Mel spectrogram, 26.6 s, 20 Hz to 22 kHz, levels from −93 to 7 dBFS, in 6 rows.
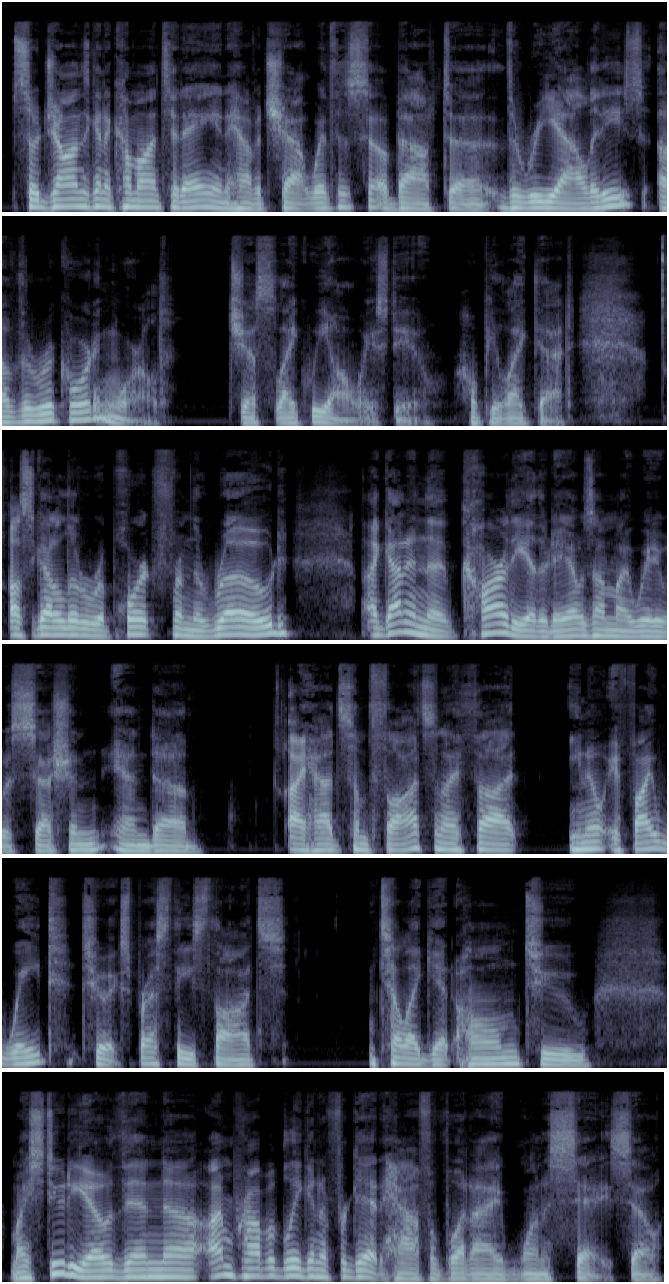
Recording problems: none

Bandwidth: 14.5 kHz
